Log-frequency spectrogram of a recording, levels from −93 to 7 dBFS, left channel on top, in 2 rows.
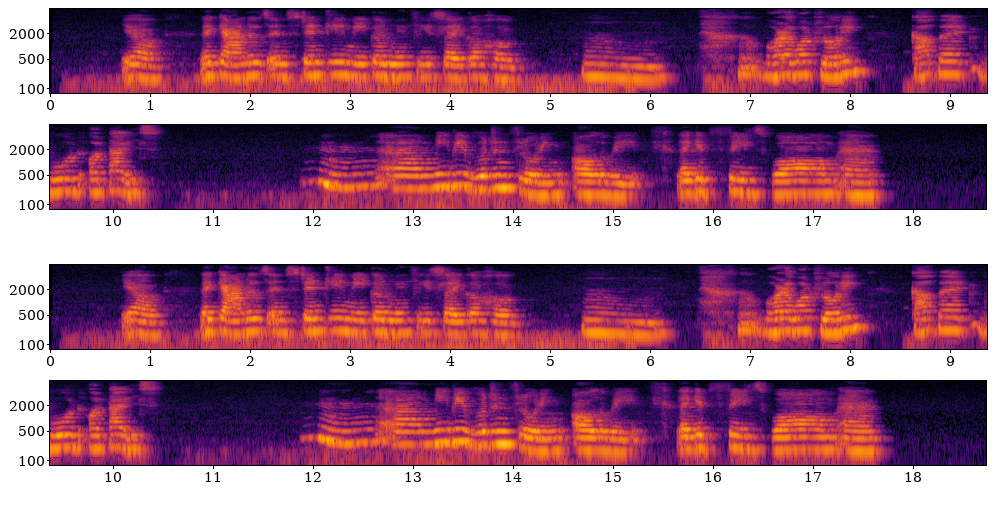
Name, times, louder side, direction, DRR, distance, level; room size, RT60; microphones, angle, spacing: voice 1, 0.7-1.1 1.5-4.7 11.9-15.3 15.6-17.6, equal, 50° right, 6.0 m, -21 dB
voice 2, 5.3-6.1 6.5-8.1 8.6-10.4, right 2 dB, 25° right, 3.0 m, -23 dB
10.5 x 4.8 x 3.9 m
head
